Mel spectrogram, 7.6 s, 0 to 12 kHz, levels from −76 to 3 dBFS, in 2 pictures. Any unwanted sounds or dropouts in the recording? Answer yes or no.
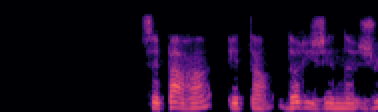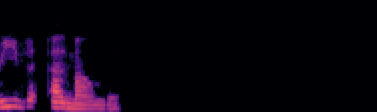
no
